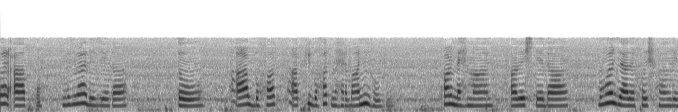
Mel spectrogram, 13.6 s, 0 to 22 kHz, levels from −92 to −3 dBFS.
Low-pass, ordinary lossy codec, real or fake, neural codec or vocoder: 5.4 kHz; none; fake; autoencoder, 48 kHz, 32 numbers a frame, DAC-VAE, trained on Japanese speech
